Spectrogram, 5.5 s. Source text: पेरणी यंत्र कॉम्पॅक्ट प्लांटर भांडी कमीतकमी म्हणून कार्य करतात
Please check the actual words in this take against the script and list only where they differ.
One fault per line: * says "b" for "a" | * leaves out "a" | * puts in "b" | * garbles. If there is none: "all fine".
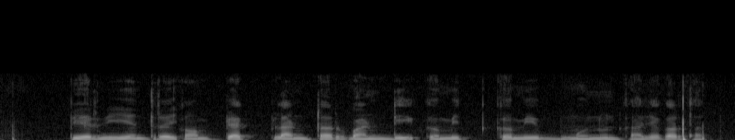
all fine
